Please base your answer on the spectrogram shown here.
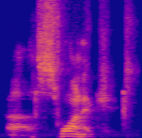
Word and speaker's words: Swanwick: And the name of the company is Swanic, but it's spelled like Swanwick.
